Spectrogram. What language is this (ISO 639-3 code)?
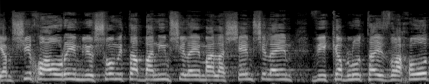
heb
